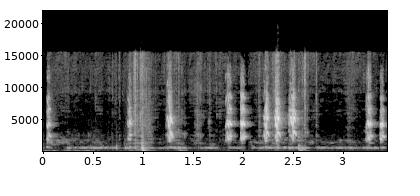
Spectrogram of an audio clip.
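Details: Myna mother feeding fig to her babies; scattered short rasping squawks over a steady low mechanical hum, with a soft thump in between.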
